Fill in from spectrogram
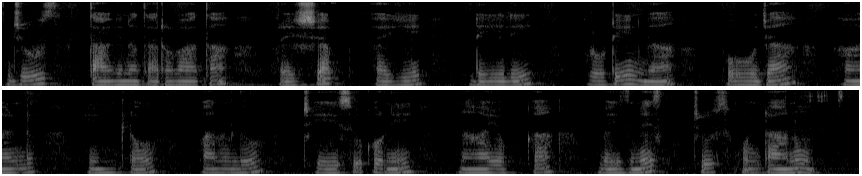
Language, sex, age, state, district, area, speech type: Telugu, female, 30-45, Telangana, Peddapalli, rural, spontaneous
